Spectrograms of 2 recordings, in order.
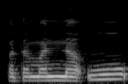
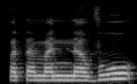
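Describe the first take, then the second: First: A glottal stop comes before the final u. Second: The final consonant is a v sound. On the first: "हमजा पेश ... ये भी गलत होगा" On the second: "वी लगाकर पढ़ें ... गलत है"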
